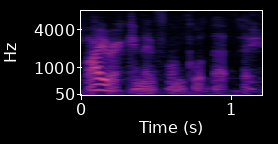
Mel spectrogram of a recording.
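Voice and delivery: hushed aside, barely voiced; whispering. Real, not acted. Aside hidden from listeners.

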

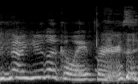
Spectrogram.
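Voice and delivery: giggling coy phone voice; giggly late night call. Pretend. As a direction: giggle it like a smitten teen. Lovers refusing to hang up.

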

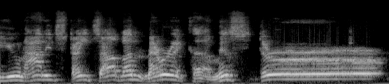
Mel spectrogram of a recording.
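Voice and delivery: slow, high, called-out introduction; drawn-out announcer call. Acted. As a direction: stretch the name like a ring announcer. Host calls out guest introduction.

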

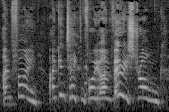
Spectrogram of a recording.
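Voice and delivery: put-on very high child voice, brushing off the cough; eager kid trying to prove he's strong; little boy insisting. GM voicing the boy.

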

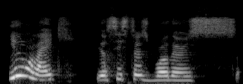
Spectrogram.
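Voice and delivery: ordinary delivery

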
